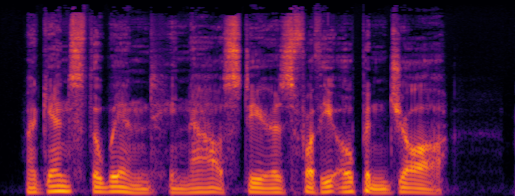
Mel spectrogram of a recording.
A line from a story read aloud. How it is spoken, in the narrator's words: murmured Starbuck to himself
